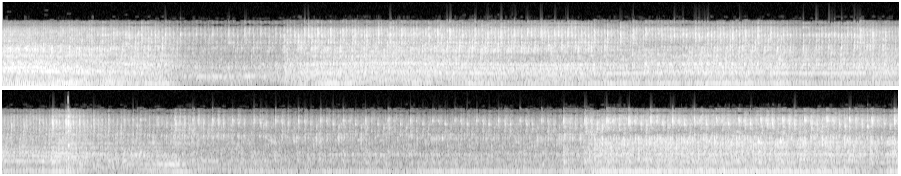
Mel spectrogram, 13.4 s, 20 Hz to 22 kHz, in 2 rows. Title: VW Polo 6N Rough Idle issue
